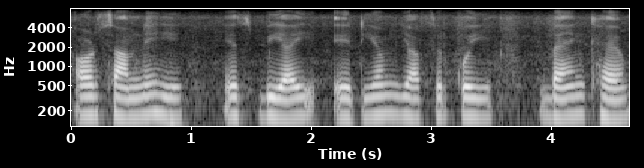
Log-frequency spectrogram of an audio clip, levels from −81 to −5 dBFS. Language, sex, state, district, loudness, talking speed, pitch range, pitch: Hindi, female, Uttar Pradesh, Lucknow, -20 LUFS, 130 wpm, 155-170 Hz, 160 Hz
